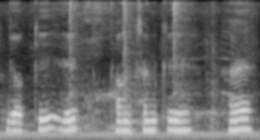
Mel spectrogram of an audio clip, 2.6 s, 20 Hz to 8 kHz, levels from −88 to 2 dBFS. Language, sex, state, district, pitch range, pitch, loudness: Hindi, male, Uttar Pradesh, Lucknow, 150-165 Hz, 155 Hz, -17 LUFS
